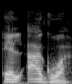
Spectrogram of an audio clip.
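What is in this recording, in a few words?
the water, spanish, male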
